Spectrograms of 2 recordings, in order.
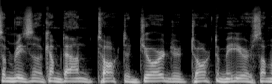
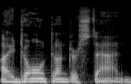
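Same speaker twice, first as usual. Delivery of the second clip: imitated thick Swedish accent; 2 semitones lower than usual. Retelling what a woman said while answering the office telephone, thick Swedish accent. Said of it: "she had a very thick Swedish accent".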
